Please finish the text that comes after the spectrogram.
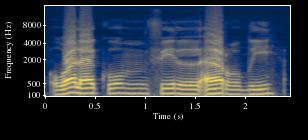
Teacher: Fil ardi, di sini ada alif lam. Alif lamnya kita namakan alif lam qamariyah, yaitu alif dan lam kita tulis dan dibaca dengan jelas. Kemudian ardi, ro-nya di sini ada hukum tajwid berupa ro tafkhim.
